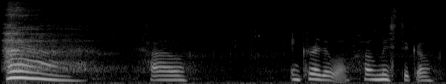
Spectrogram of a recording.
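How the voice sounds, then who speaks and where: Slow-paced, mellow woman musing outdoors. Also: medium pitch, expressive, low-quality recording. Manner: musing, halting, trailing into breathy near-whispers. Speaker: spiritual vlogger and guide. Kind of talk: unscripted reflective talk while walking in nature. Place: outdoors on a walk in nature.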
